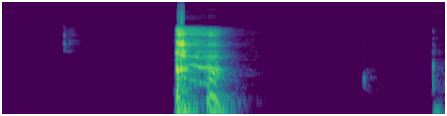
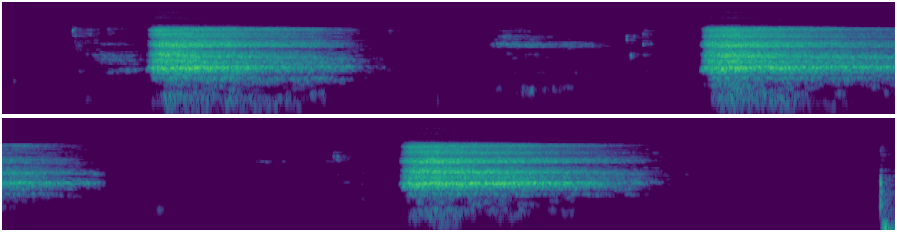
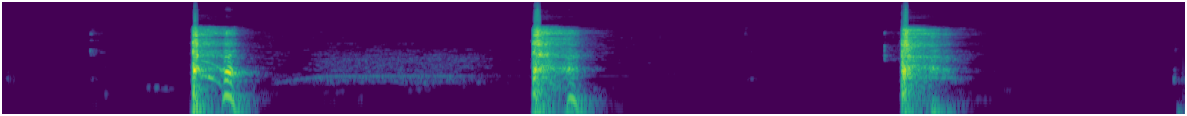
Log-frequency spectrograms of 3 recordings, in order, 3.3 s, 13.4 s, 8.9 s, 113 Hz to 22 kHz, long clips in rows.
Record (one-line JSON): {"cough_length": "3.3 s", "cough_amplitude": 32768, "cough_signal_mean_std_ratio": 0.2, "exhalation_length": "13.4 s", "exhalation_amplitude": 8376, "exhalation_signal_mean_std_ratio": 0.46, "three_cough_length": "8.9 s", "three_cough_amplitude": 32768, "three_cough_signal_mean_std_ratio": 0.2, "survey_phase": "beta (2021-08-13 to 2022-03-07)", "age": "65+", "gender": "Female", "wearing_mask": "No", "symptom_none": true, "smoker_status": "Ex-smoker", "respiratory_condition_asthma": false, "respiratory_condition_other": false, "recruitment_source": "REACT", "submission_delay": "1 day", "covid_test_result": "Negative", "covid_test_method": "RT-qPCR", "influenza_a_test_result": "Negative", "influenza_b_test_result": "Negative"}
